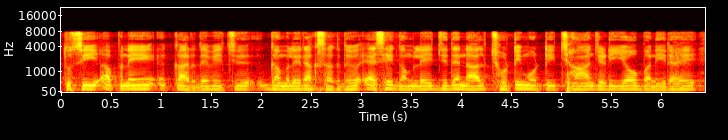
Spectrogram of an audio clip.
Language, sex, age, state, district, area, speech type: Punjabi, male, 30-45, Punjab, Jalandhar, urban, spontaneous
